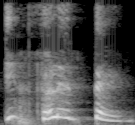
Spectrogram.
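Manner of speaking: very high, loud, slow outraged shout; drawn-out loud indignant cry; angry shout. Acted. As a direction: hurl the insult at him. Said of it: "gritó la lagartija".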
